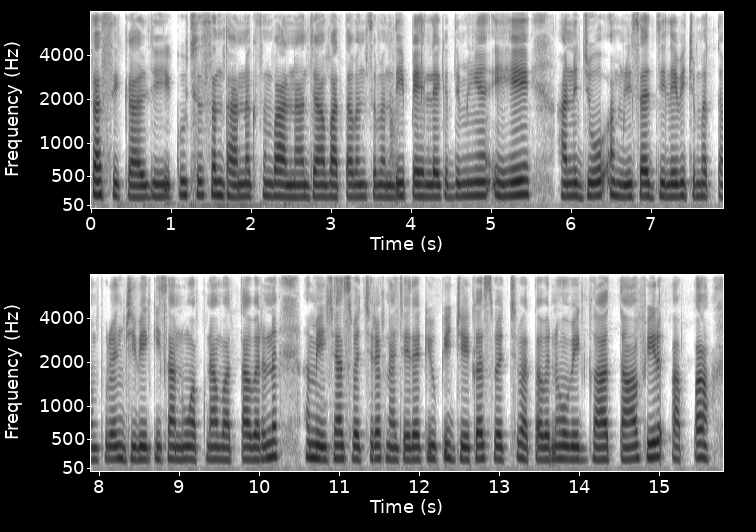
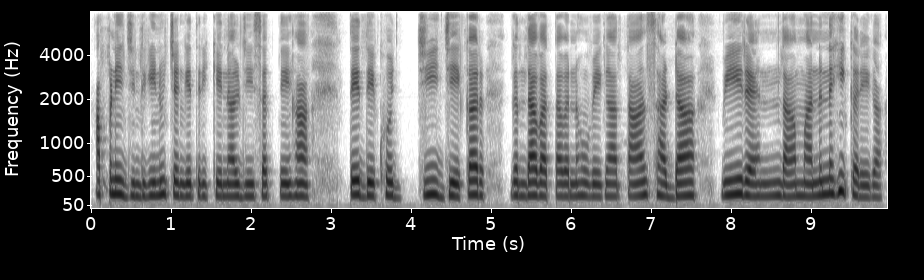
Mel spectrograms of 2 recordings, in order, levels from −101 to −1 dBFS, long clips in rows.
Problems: background sounds at intervals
